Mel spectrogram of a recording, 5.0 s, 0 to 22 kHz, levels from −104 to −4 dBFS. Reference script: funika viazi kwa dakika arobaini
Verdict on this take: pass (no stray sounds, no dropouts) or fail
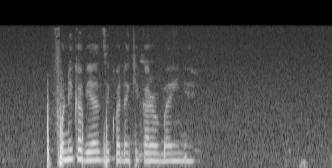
pass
